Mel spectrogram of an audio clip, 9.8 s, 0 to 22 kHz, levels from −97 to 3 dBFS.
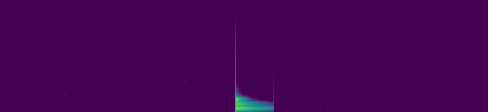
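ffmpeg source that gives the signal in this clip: ffmpeg -f lavfi -i "aevalsrc='0.168*pow(10,-3*t/1.22)*sin(2*PI*155*t)+0.112*pow(10,-3*t/0.73)*sin(2*PI*310*t)+0.188*pow(10,-3*t/0.29)*sin(2*PI*465*t)':duration=0.76:sample_rate=44100" out.wav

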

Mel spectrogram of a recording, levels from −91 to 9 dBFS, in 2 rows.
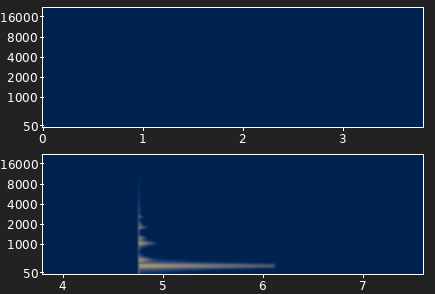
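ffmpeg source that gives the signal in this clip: ffmpeg -f lavfi -i "aevalsrc='0.0841*pow(10,-3*t/2.11)*sin(2*PI*283*t+1.8*pow(10,-3*t/0.2)*sin(2*PI*2.69*283*t))':duration=1.36:sample_rate=44100" out.wav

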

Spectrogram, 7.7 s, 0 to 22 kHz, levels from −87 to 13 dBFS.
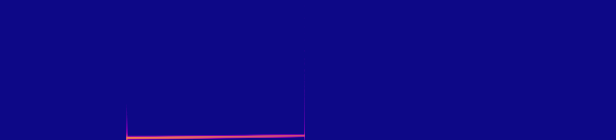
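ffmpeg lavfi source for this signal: ffmpeg -f lavfi -i "aevalsrc='pow(10,(-19-20.5*t/2.22)/20)*sin(2*PI*405*2.22/(11*log(2)/12)*(exp(11*log(2)/12*t/2.22)-1))':duration=2.22:sample_rate=44100" out.wav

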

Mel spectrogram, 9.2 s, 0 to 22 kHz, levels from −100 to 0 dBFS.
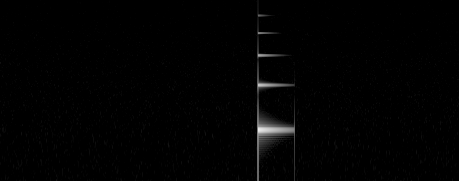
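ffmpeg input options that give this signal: ffmpeg -f lavfi -i "aevalsrc='0.447*pow(10,-3*t/1.04)*sin(2*PI*1150*t)+0.126*pow(10,-3*t/0.767)*sin(2*PI*3170.6*t)+0.0355*pow(10,-3*t/0.627)*sin(2*PI*6214.6*t)+0.01*pow(10,-3*t/0.539)*sin(2*PI*10272.9*t)+0.00282*pow(10,-3*t/0.478)*sin(2*PI*15341*t)':duration=0.73:sample_rate=44100" out.wav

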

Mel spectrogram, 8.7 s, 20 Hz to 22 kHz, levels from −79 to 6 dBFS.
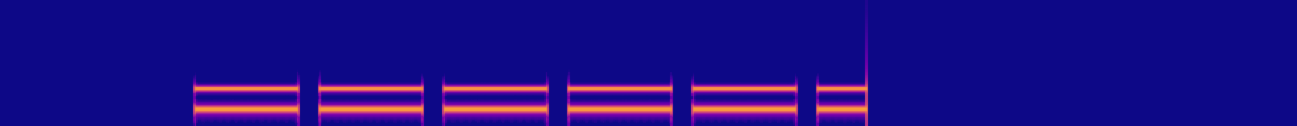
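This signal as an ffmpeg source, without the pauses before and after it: ffmpeg -f lavfi -i "aevalsrc='0.224*(sin(2*PI*459*t)+sin(2*PI*1320*t))*clip(min(mod(t,0.83),0.69-mod(t,0.83))/0.005,0,1)':duration=4.48:sample_rate=44100" out.wav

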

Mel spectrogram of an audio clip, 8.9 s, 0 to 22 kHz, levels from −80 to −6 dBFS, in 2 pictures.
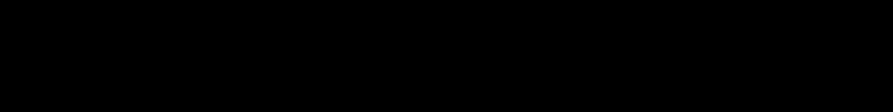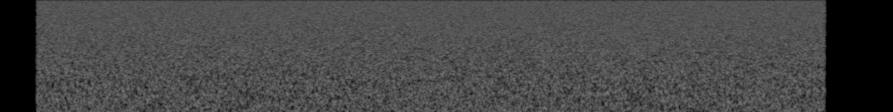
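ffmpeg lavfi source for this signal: ffmpeg -f lavfi -i "anoisesrc=color=white:amplitude=0.0346:duration=3.94:sample_rate=44100:seed=1" out.wav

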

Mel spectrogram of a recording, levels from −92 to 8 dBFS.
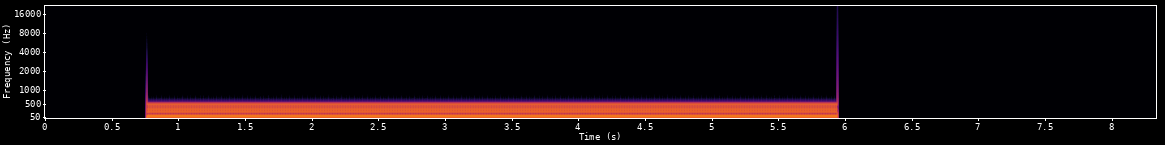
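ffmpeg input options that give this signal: ffmpeg -f lavfi -i "aevalsrc='0.0891*sin(2*PI*82.2*t)+0.01*sin(2*PI*164.4*t)+0.0447*sin(2*PI*246.6*t)+0.0447*sin(2*PI*328.8*t)+0.0251*sin(2*PI*411*t)+0.0376*sin(2*PI*493.2*t)':duration=5.18:sample_rate=44100" out.wav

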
